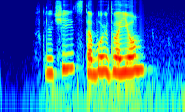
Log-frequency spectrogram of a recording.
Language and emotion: Russian, sad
